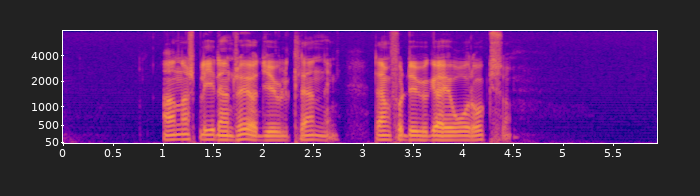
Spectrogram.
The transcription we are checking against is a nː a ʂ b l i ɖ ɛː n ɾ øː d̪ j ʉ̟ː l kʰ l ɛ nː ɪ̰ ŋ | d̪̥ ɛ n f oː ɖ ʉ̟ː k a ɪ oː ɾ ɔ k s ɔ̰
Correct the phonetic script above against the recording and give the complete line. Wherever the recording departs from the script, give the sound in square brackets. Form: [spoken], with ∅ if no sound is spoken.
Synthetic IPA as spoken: a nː a ʂ b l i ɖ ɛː n ɾ øː d̪ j ʉ̟ː l kʰ l ɛ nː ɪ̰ ŋ | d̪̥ ɛ n f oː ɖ ʉ̟ː [ɡ] a ɪ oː ɾ ɔ k s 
